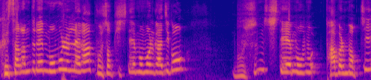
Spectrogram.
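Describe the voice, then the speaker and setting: A man's voice at an extremely high pitch, lively in intonation, at a moderate pace, on a very clean recording with a silent background. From South Korea. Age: 80s+. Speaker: nutrition professor. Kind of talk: lecture.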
